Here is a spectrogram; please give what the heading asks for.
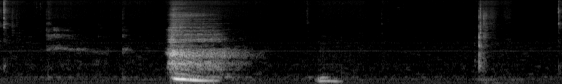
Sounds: Sigh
